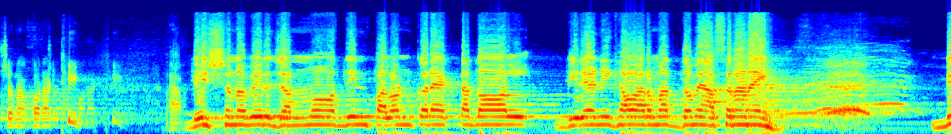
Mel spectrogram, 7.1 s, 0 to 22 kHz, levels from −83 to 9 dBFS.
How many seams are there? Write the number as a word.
one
